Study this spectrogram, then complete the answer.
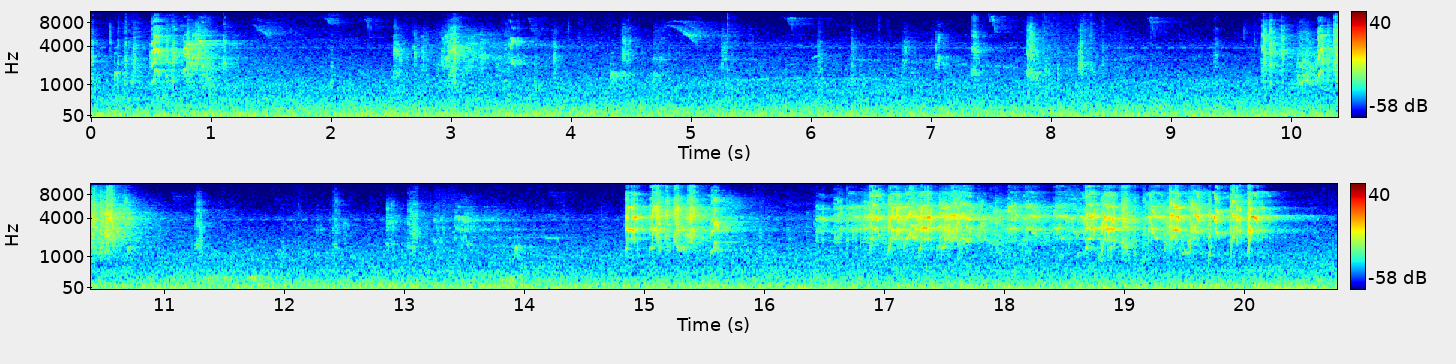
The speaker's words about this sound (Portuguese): periquitos estão na árvore do ninho de João de Barro, fazendo essa baguncinha.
